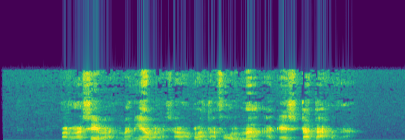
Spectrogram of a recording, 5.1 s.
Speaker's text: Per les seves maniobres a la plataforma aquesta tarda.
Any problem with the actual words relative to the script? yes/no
no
